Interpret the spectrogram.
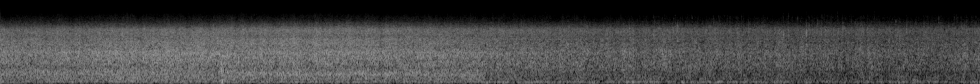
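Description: Rain falling on a tin roof, a dense steady hiss that gradually grows lighter from about halfway through.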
